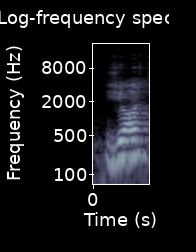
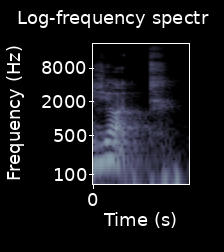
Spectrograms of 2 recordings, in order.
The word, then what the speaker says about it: yacht: यॉट नहीं होता, ये होता है यॉट.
